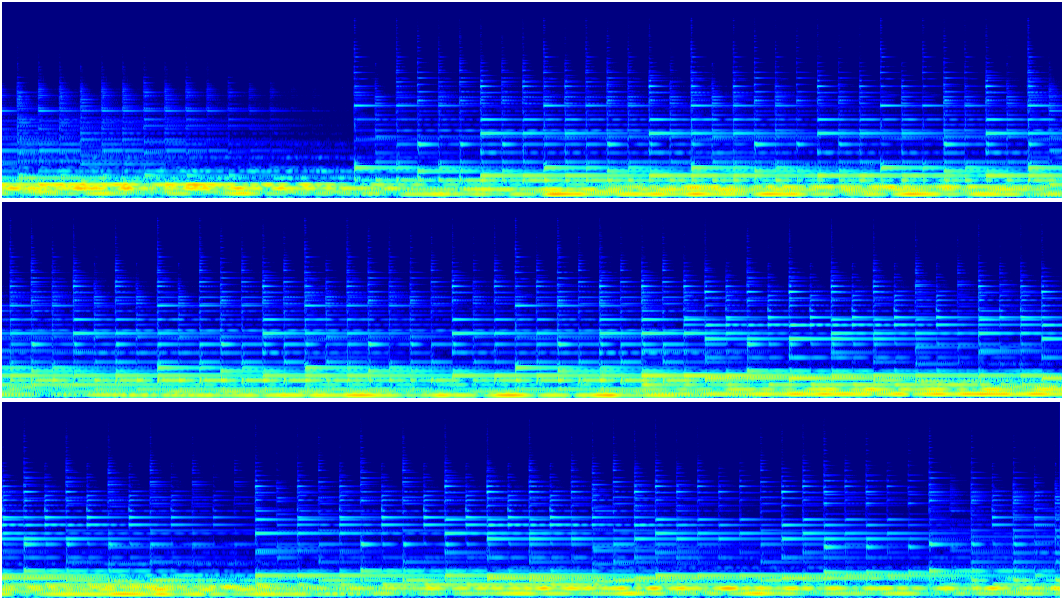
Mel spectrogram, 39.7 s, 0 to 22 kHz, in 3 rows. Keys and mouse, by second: 1.9 click, 2.1 ctrl+l, 2.9 ctrl+s, 4.3 click, 5.2 alt+shift+drag, 5.7 ctrl+alt+click, 6.1-8.8 alt+drag, 9.6 click, 10.5-11.0 alt+drag, 12.2 1, 12.8-13.5 ctrl+alt+drag, 14.3 click, 15.3-15.8 ctrl+alt+drag, 16.5-17.1 drag, 17.8 click, 18.4-19.5 shift+drag, 18.4 …, 18.4 1, 19.5-21.1 typing, 21.3 Return, 22.6 click, 22.6 typing, 23.2 click, 24.2 click, 24.4 click, 24.9 click, 25.5 click, 26.0-27.1 typing, 26.1 shift+click, 28.4-29.6 typing, 29.6 Return, 30.8 click, 31.0 click, 31.7-32.5 typing, 33.0-34.6 ctrl+alt+drag, 33.9-34.6 typing, 34.7-36.0 alt+shift+drag, 37.3 click, 38.3 click, 39.2 alt+shift+drag.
